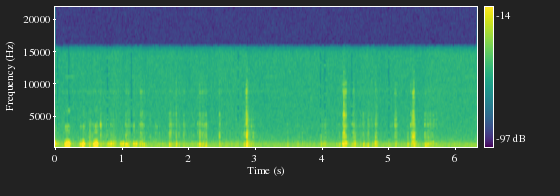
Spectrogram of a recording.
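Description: Scissors cutting through cardboard packaging: a few separate crisp snips and crunches spread over several seconds.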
